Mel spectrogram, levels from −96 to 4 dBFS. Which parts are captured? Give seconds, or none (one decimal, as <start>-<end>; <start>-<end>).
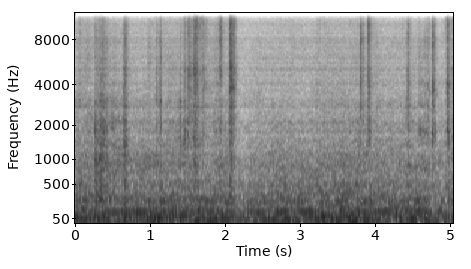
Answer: none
